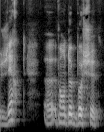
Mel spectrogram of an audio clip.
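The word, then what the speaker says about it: Geert Vanden Bossche: c'est la personne ne qu'on appelle le monsieur gert van den bossche voilà alors pourquoi bouger limmois réforme de borce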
